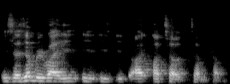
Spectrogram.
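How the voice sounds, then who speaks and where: A middle-aged man, a guest on a podcast, tells war stories in a casual, animated way, acting out the dialogue and swearing freely. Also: on the high side, racing. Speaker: podcast guest, former undercover agent. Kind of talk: casual storytelling interview. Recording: echoey room.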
